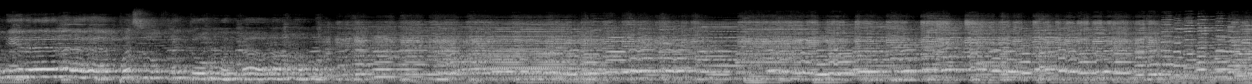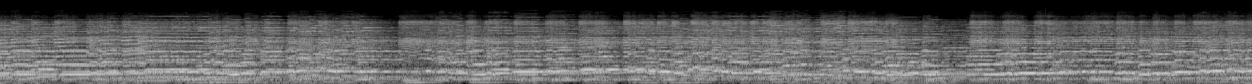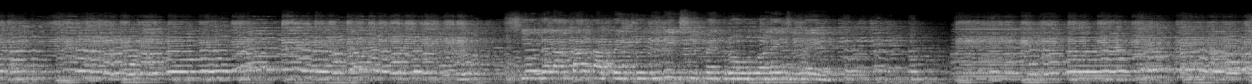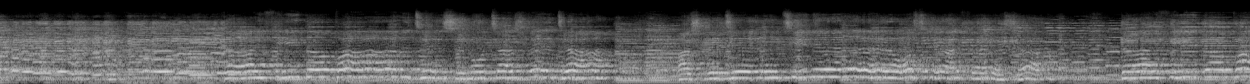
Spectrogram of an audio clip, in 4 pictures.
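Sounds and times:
live folk dance band: 0.0 - 50.0.

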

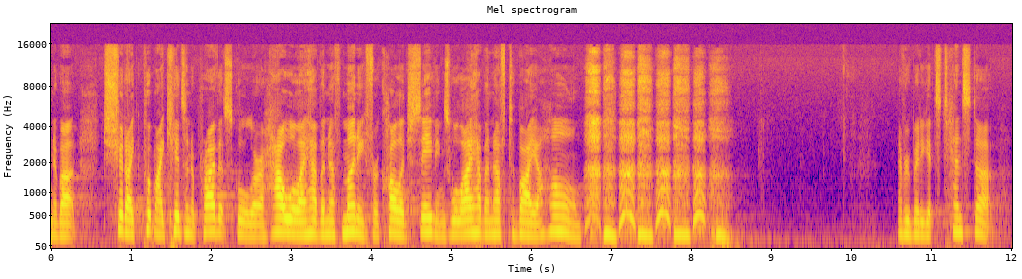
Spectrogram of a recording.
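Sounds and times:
woman gasping: 6.6 - 8.7.

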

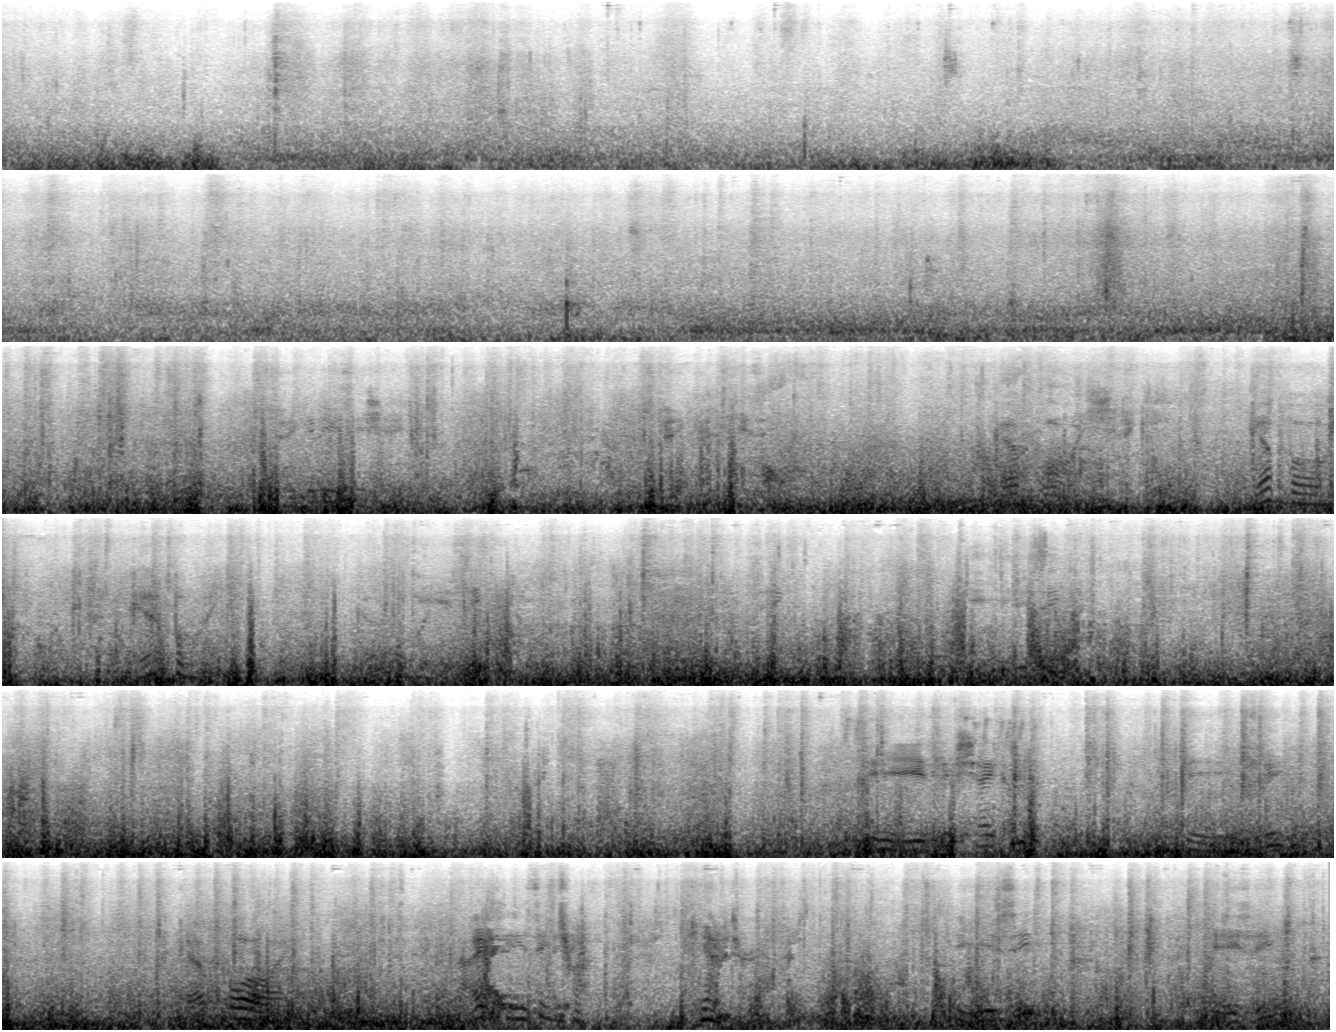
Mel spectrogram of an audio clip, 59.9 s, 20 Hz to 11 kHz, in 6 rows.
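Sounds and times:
horse hoofbeats on dirt trail: 0.0 - 59.9
wind buffeting microphone: 0.0 - 59.9.

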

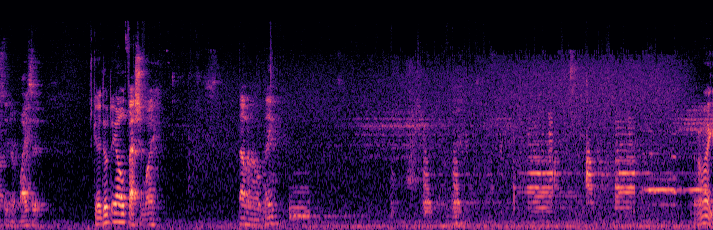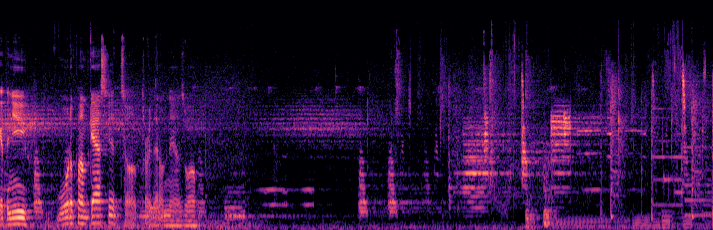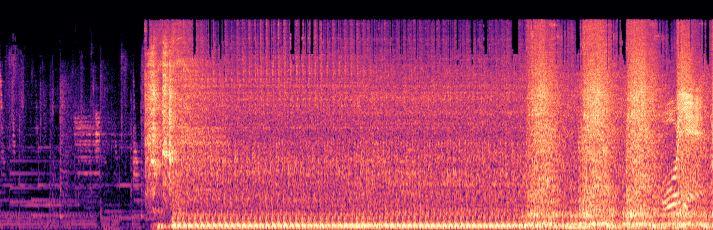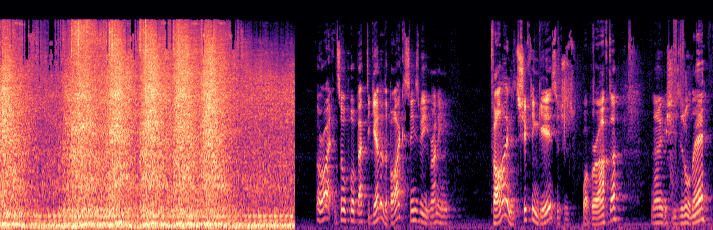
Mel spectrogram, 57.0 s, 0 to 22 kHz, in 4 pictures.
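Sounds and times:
background music: 5.3 - 32.8
motorcycle engine running: 31.5 - 48.7.

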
